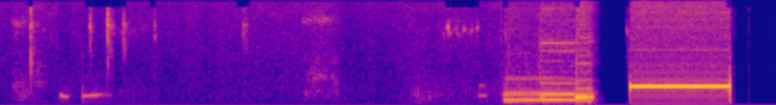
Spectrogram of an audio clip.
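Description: Telephone ringing tone as an office call is transferred to a manager: after faint scattered noises, two loud steady tone bursts sound, the second a clean, single held pitch lasting about a second.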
